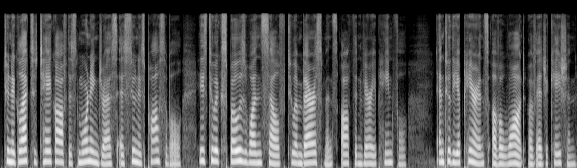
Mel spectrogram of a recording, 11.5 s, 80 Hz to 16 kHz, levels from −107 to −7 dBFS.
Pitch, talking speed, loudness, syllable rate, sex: 195 Hz, 160 wpm, -22 LUFS, 4.9 syllables/s, female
